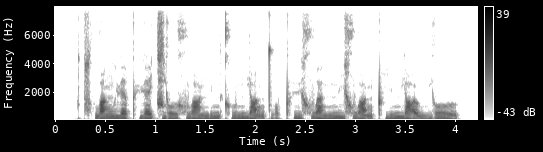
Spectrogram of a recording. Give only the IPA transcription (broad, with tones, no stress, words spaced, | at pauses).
t͡sʰwɑ˥ŋlɥɛ˥˩pʰɥɛ˥ t͡ɕjo˧˥ʊ̯xwɑ˧˥ŋi˥nkʰu˧˥ n̪jɑ̰˨˩ŋt̪wɔ˦ pʰy˧˥xwa˧˥n n̪i˧˥xwɑ̰˨˩ŋpʰi˧˥ n̪jɑ̰˨˩ʊ̯n̪jo˥˩ʊ̯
